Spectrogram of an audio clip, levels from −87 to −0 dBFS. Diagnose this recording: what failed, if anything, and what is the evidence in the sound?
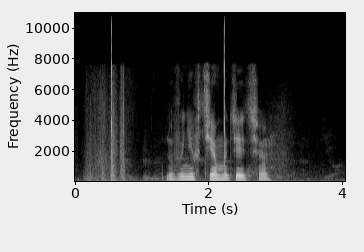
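Storage or file-joining stage: a file header played as audio produces sharp, loud clicks at 0.55 s and 2.24 s, where WAV pieces were joined with headers left in. Those header bytes decode as samples, showing as a brief spike on the waveform and a full-height vertical line on the spectrogram.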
